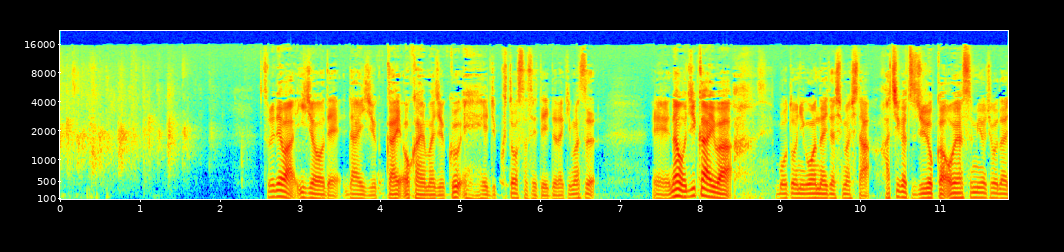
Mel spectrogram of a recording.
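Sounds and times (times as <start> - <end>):
audience applause at the close of a public lecture: 0.0 - 2.0
speech: 2.6 - 6.8, 7.4 - 11.8.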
